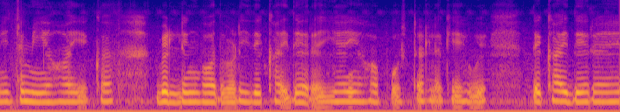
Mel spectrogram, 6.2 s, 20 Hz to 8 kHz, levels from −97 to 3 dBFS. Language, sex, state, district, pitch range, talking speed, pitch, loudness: Hindi, female, Chhattisgarh, Raigarh, 205-220 Hz, 195 wpm, 210 Hz, -23 LUFS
